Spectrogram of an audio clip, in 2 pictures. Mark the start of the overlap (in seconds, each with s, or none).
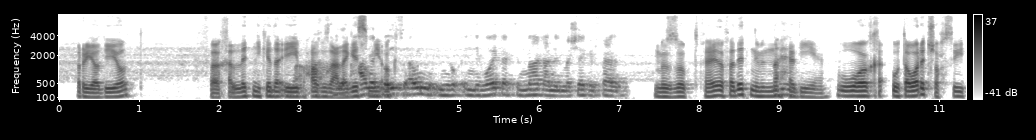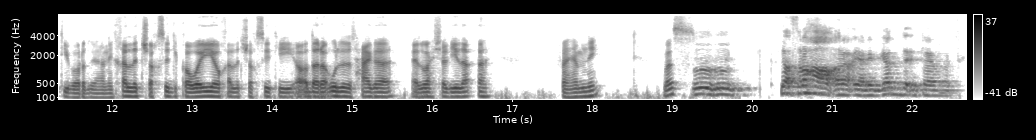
2.6 s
